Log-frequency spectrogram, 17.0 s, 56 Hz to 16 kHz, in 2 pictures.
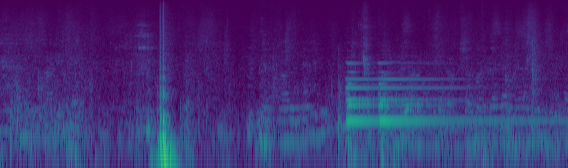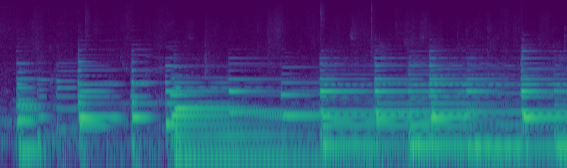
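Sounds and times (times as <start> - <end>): keyboard piano chords: 5.2 - 17.0.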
